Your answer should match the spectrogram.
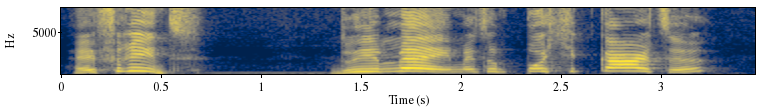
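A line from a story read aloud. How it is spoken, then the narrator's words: Giant calling louder. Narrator (Dutch): Een van de reuzen riep nu luider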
